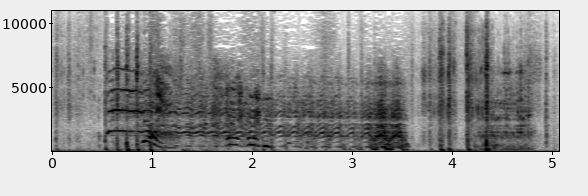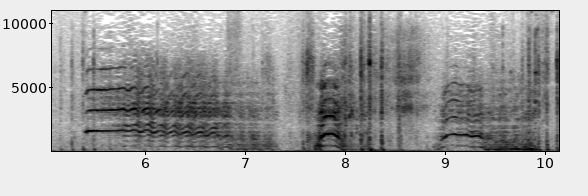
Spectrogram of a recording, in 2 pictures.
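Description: A horse neighing in agitation: two long, quavering whinnies, the first about half a second in and the second about five seconds in, then shorter calls near the end. Hooves stamp in between.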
